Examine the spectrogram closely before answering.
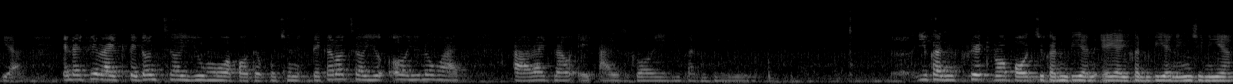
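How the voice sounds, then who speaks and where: A woman talks at a fairly quick pace with medium pitch, fairly even intonation and long, frequent pauses. Her loudness swings widely, and there is noticeable background noise. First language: not English; learning Danish as a foreigner. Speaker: vlogger. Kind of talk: casual vlog talk to camera. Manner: hesitant, many fillers.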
